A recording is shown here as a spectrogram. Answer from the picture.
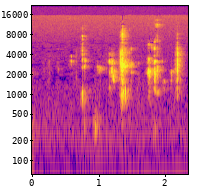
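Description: Faint, soft chewing of a bite of pemmican, a soft bar of dried beef and beef tallow: a few small, wet mouth sounds in the second half.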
